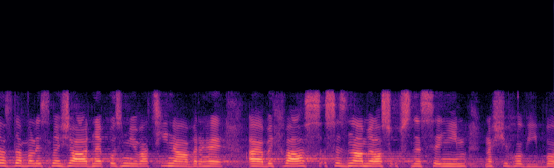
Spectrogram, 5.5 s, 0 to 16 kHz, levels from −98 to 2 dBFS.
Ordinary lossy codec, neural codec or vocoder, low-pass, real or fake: MP3, 96 kbps; none; 7.2 kHz; real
